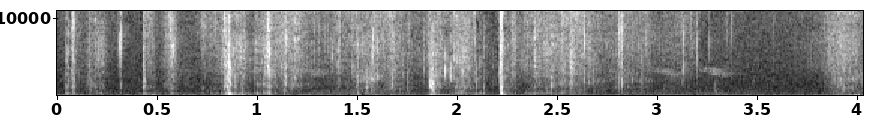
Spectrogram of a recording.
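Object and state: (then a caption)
Homemade slime being squeezed. A soft, solid, hand-sized sheet of pink homemade slime is held in both hands away from the microphone while long-nailed fingertips stretch, squeeze and squish it. Quiet, irregular crackling and tearing sounds run throughout, with three sharper, louder pops standing out in the first half.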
